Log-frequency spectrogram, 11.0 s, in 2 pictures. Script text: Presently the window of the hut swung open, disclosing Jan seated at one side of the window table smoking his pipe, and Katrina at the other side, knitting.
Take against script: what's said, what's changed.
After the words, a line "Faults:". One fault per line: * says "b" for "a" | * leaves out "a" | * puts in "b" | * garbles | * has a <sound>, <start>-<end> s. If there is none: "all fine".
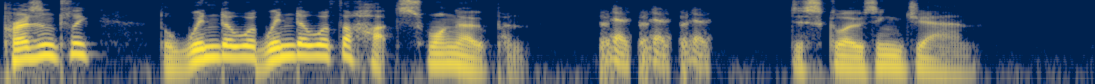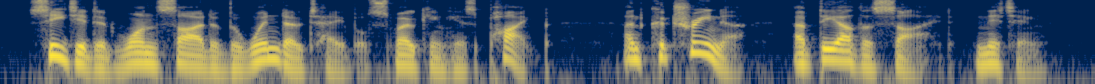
Presently the window window of the hut swung open, disclosing Jan seated at one side of the window table smoking his pipe, and Katrina at the other side, knitting.
Faults:
* puts in "window"
* has a laugh, 3.0-3.6 s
